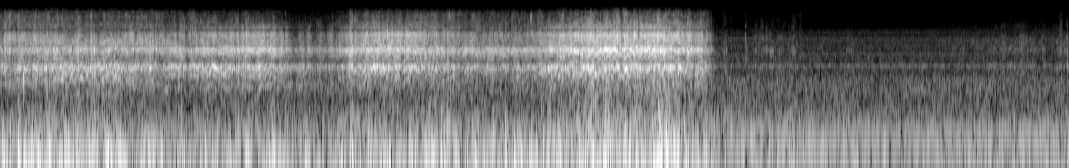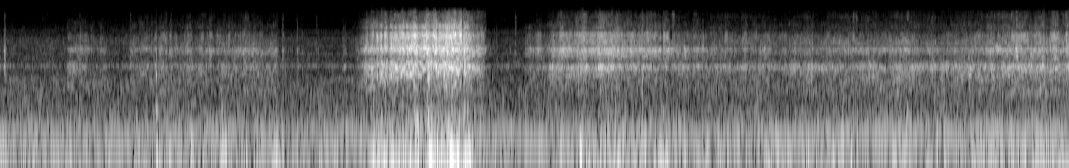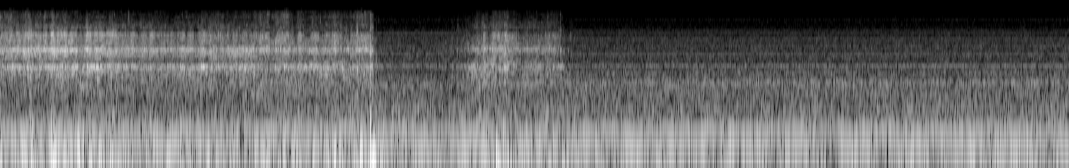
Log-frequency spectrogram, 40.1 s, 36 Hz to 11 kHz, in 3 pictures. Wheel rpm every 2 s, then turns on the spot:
70, 60, 70, 70, 40, 0, 10, 20, 20, 60, 40, 30, 40, 50, 40, 30, 20, 0, 0, 0.
none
